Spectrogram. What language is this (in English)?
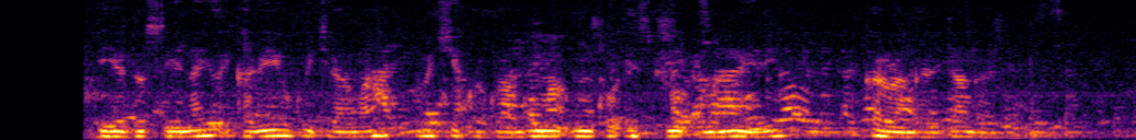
Kinyarwanda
